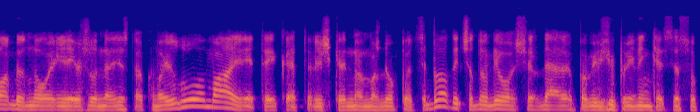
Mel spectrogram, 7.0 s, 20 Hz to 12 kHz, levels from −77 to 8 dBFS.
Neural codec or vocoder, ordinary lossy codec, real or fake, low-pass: codec, 16 kHz, 1 kbps, FreqCodec, larger model; Opus, 32 kbps; fake; 7.2 kHz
